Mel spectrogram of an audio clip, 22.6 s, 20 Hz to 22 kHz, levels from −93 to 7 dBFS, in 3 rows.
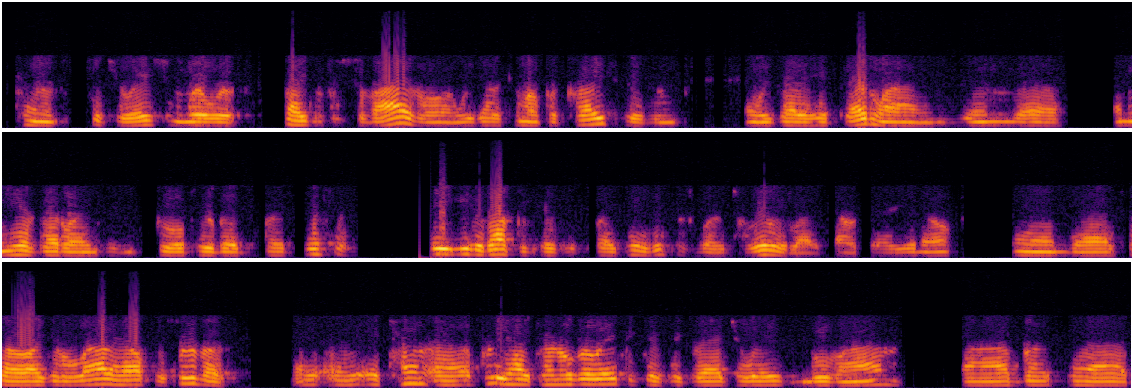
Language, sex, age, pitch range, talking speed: English, male, 60-79, 115-140 Hz, 220 wpm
